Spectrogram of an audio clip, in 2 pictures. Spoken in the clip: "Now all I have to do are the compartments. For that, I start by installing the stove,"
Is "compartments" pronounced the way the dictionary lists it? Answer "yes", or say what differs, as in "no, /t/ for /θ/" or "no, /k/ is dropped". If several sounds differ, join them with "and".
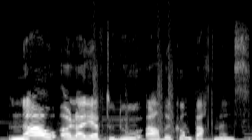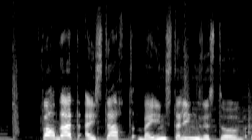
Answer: yes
